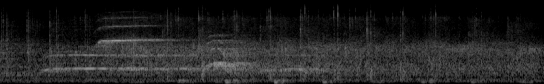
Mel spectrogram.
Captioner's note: audience applauding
